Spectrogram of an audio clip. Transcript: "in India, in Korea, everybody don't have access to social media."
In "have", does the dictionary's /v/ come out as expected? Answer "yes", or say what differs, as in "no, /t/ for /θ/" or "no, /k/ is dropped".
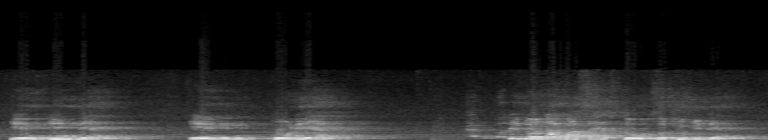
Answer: no, /f/ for /v/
